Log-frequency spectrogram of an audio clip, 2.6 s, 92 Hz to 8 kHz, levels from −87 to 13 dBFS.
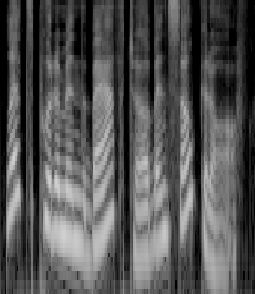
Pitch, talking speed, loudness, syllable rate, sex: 230 Hz, 260 wpm, -16 LUFS, 4.6 syllables/s, female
